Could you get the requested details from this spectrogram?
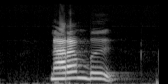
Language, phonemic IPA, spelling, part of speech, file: Tamil, /nɐɾɐmbɯ/, நரம்பு, noun, Ta-நரம்பு.ogg
- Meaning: 1. nerve 2. chord, string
